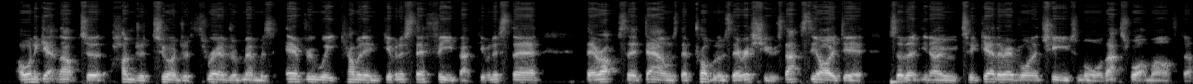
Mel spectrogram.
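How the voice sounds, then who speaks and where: At a very fast pace, a man with a British accent speaks at medium pitch with fairly even intonation. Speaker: online marketing trainer. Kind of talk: live webinar training. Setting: live webinar.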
